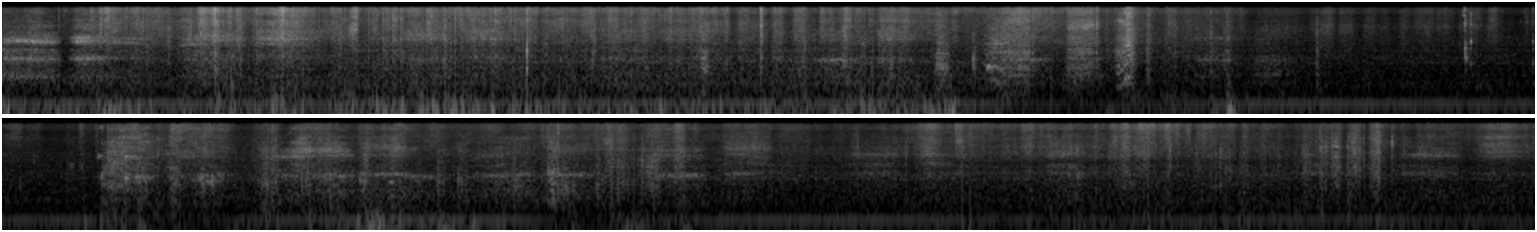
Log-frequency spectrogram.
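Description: Rustling and handling noise as neckties are taken out of their packaging and hung on a tie hanger, with scattered clicks and knocks. Busier and louder for about the first ten seconds, then quieter and sparser.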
